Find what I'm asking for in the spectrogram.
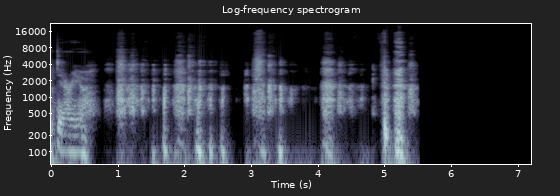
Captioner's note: chuckles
